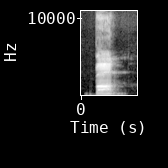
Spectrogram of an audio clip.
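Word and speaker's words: bean: So for example we have ban ban ban ban ban ban meaning woman.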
